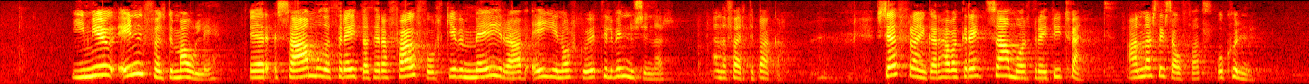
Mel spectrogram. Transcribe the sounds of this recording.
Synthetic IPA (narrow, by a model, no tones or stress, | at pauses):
imjœːɣejnfœlt̪ʏmaːwlɪ | ɛɾsaːmuðaðθɾeːjt̪aθejɾafaɣfowl̥kːɛːvʏmeːjɾaːveːjɪnɔr̥kʏt̪ʰɪlvɪnːʏsɪnːaɾ̥ | ɛnθaðfaːjɾt̪ʰɪlpaːka | sjɛðfɾajiŋkaɾɦavakɾejn̥t̪saːmuaɾ̥θɾeːjt̪ʏit̪ʰvɛn̥t̪ | anːḁst̪esaːwfat̪l̥ɔɣkʰʏlnʏ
